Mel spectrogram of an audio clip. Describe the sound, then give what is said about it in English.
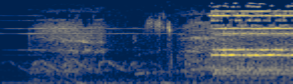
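A telephone rings in repeated electronic bursts with a steady tone, moderately loud over a faint low hum, and the last burst is clearly louder than the earlier ones. “The phone rouses Joan on the sofa.”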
